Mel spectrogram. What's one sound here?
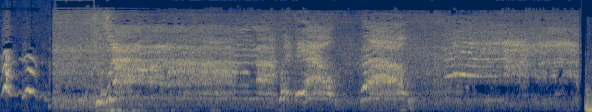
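A vacuum cleaner runs with a steady roar.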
